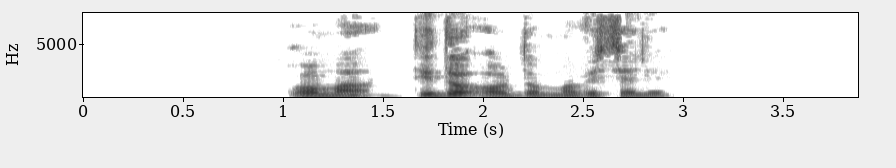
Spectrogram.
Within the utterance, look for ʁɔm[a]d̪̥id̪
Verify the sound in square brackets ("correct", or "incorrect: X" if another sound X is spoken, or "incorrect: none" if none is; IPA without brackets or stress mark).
correct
